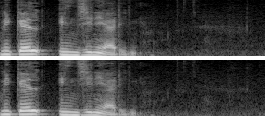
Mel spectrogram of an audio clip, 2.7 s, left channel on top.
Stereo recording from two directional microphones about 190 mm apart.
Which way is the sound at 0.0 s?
15° left (ahead or behind).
